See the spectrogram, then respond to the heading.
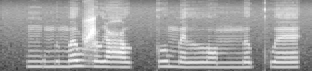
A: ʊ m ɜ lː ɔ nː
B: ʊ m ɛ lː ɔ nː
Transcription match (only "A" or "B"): B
